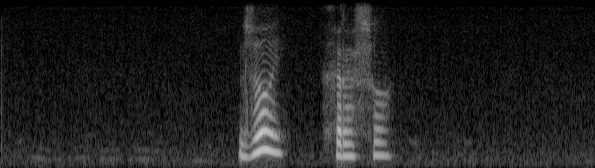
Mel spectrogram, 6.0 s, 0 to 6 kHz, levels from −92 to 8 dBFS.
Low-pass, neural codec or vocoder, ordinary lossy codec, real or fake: 5.4 kHz; none; Opus, 16 kbps; real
